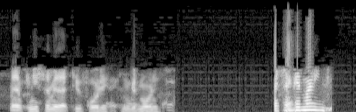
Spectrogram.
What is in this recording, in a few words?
scanner audio trunk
